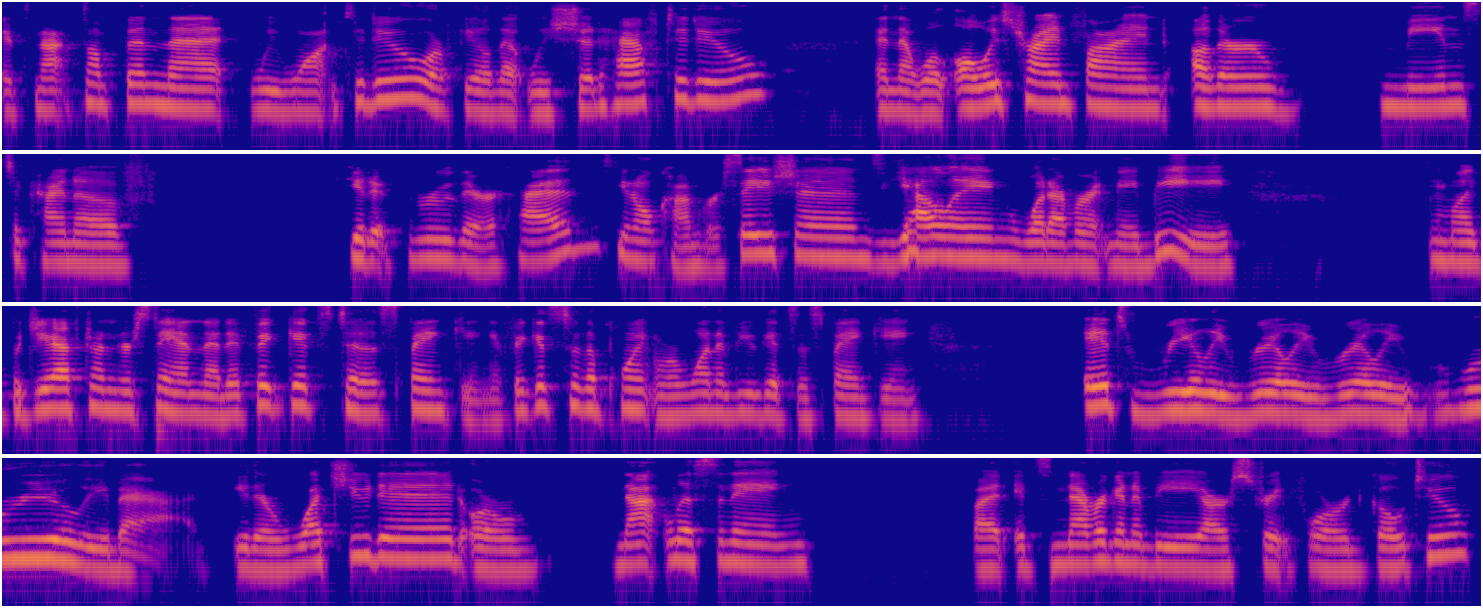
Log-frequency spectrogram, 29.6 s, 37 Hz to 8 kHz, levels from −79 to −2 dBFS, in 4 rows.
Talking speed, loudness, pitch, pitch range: 185 wpm, -34 LUFS, 175 Hz, 155-195 Hz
